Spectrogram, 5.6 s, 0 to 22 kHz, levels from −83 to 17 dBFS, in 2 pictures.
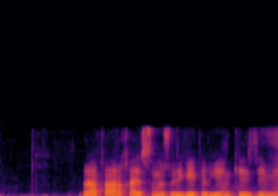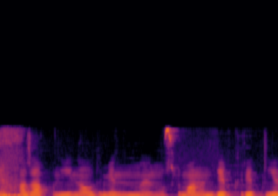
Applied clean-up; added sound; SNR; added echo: none; Hiss; 10 dB; none.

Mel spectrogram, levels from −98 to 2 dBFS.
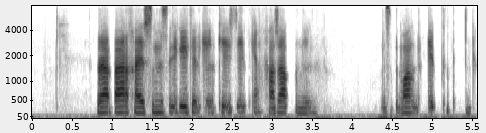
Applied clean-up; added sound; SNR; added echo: neural diffusion model UNIVERSE++.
